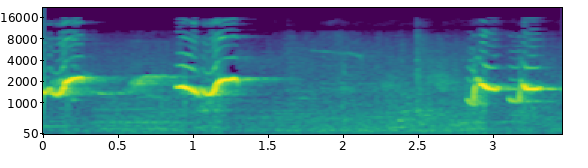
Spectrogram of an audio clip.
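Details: Black-throated laughingthrush (Garrulax chinensis), owner away, gives rich looping whistles, then a pause and two short, loud upslurred notes.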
